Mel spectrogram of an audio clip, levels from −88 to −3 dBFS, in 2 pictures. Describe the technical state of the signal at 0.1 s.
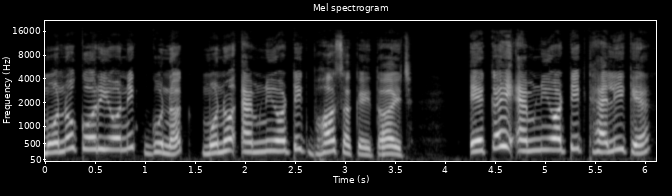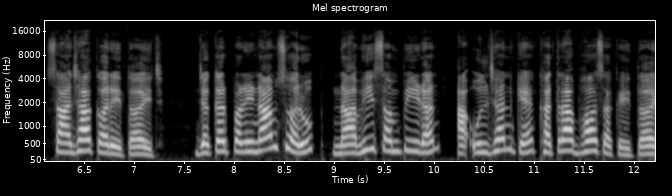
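At 0.1 s the speech signal is intact, with no audible fault present at that moment.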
